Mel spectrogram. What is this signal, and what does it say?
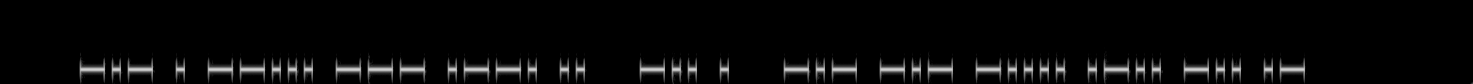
Morse code, heard as a keyed tone, about 15 wpm, 700 Hz. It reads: KE7OPI DE KK6LDA
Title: USA Callsign DE Callsign - 6 Characters - 15wpm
